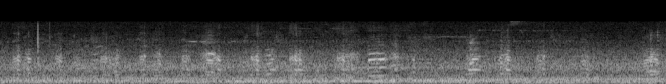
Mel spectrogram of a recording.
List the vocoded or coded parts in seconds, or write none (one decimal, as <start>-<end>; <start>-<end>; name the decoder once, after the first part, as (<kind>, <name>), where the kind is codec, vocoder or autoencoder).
3.5-4.4 (codec, SNAC)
